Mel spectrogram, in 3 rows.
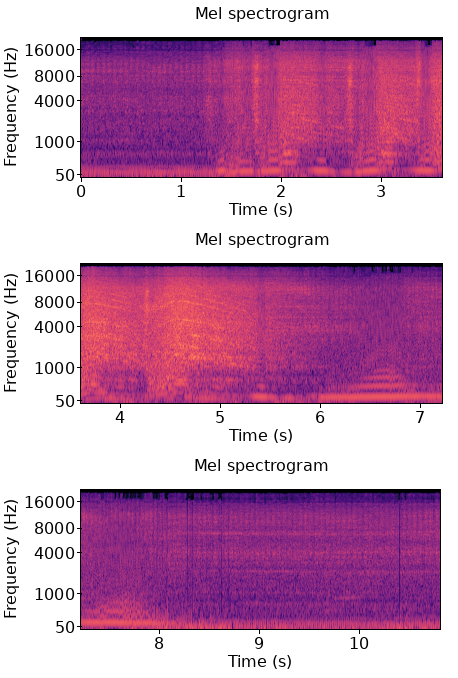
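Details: BMW 335i N54 after dual cone intake install: a few revs, then a steady, even idle with no knocks or ticks; healthy.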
